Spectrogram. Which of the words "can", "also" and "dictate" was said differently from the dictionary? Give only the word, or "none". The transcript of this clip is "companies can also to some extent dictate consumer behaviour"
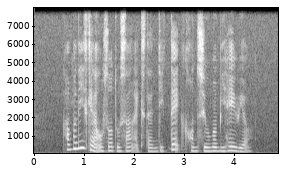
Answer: dictate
